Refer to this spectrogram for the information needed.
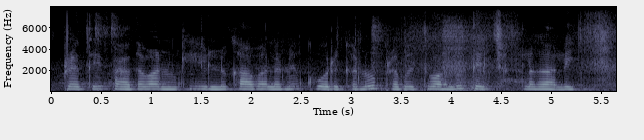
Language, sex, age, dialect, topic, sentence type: Telugu, female, 25-30, Utterandhra, banking, statement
